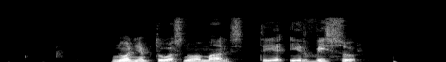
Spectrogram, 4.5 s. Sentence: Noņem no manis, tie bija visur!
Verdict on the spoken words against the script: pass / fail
fail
